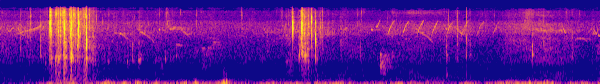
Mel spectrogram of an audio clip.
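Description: A hooked largemouth bass splashing and thrashing at the surface as it is lifted from the water, with two loud splashes about half a second and three seconds in. Faint bird chirps throughout.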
